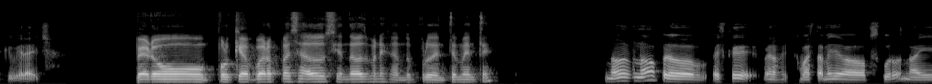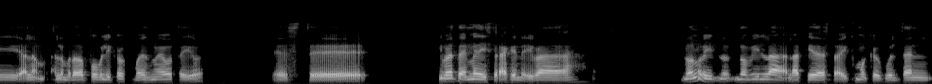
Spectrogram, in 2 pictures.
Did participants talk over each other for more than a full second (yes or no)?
no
